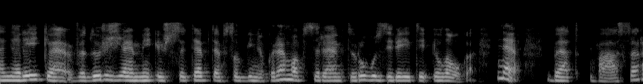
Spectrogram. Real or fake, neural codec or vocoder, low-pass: fake; codec, 24 kHz, 3 kbps, HILCodec; 7.2 kHz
